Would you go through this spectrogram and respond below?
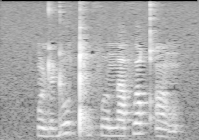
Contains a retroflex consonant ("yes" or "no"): yes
